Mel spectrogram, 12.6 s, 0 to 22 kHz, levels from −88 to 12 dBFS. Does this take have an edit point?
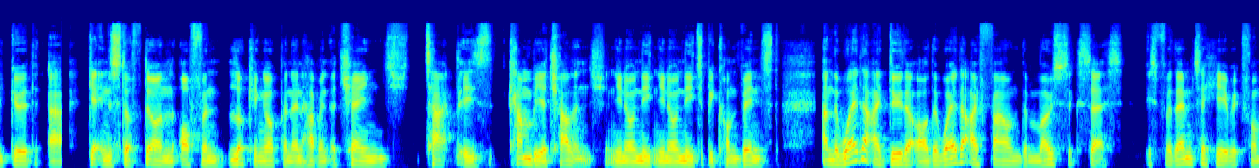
yes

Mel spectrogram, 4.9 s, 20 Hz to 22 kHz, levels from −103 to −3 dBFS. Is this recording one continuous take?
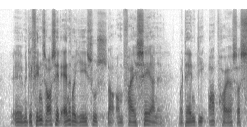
no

